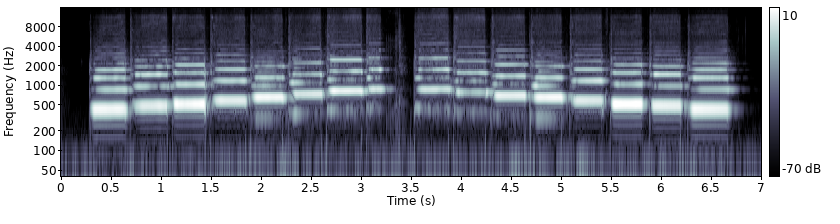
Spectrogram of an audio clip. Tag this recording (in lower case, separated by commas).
woodwind instrument, music, musical instrument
